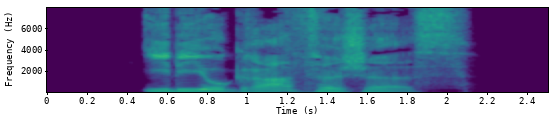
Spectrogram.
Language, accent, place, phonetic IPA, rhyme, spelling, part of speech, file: German, Germany, Berlin, [idi̯oˈɡʁaːfɪʃəs], -aːfɪʃəs, idiographisches, adjective, De-idiographisches.ogg
- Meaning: strong/mixed nominative/accusative neuter singular of idiographisch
